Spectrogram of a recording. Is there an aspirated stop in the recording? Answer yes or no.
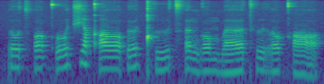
yes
